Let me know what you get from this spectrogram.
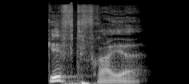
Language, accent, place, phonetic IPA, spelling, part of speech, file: German, Germany, Berlin, [ˈɡɪftˌfʁaɪ̯ə], giftfreie, adjective, De-giftfreie.ogg
- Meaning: inflection of giftfrei: 1. strong/mixed nominative/accusative feminine singular 2. strong nominative/accusative plural 3. weak nominative all-gender singular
